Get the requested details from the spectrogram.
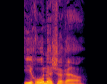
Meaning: inflection of ironisch: 1. strong/mixed nominative masculine singular comparative degree 2. strong genitive/dative feminine singular comparative degree 3. strong genitive plural comparative degree
- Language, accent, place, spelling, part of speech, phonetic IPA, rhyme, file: German, Germany, Berlin, ironischerer, adjective, [iˈʁoːnɪʃəʁɐ], -oːnɪʃəʁɐ, De-ironischerer.ogg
